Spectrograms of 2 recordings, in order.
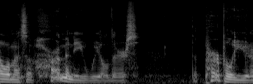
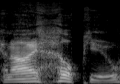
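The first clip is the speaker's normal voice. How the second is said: very loud, very slow, drawn-out annoyed voice; 8 dB louder than usual. Reading a story, a character snaps a question in an annoyed voice. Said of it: "in his best annoyed voice".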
